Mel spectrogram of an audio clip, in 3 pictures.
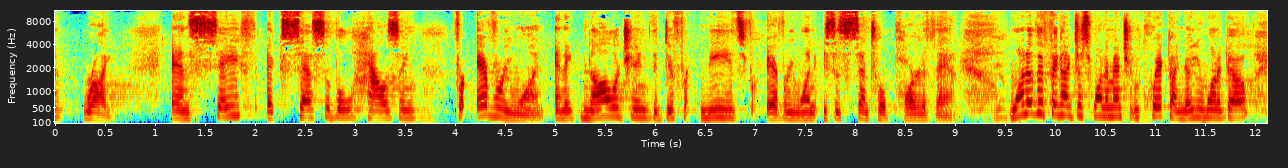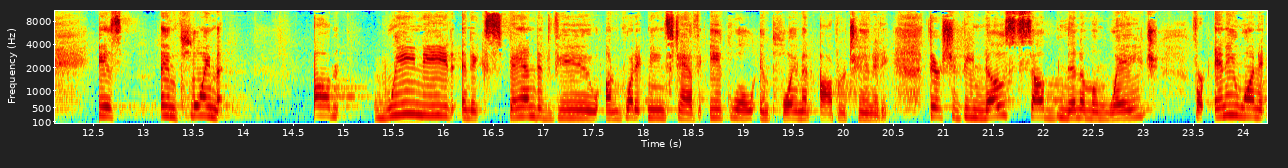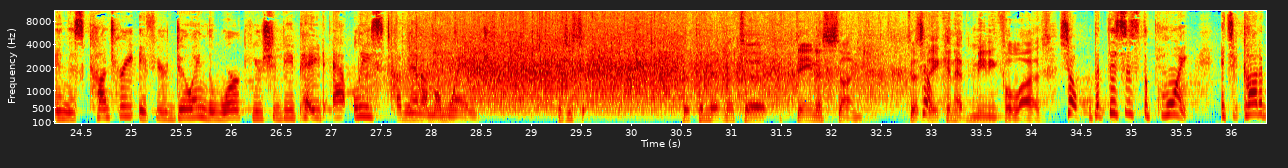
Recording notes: answers questions from voters in South Carolina during a live town hall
